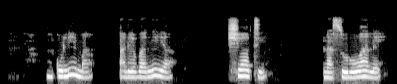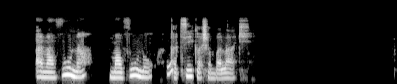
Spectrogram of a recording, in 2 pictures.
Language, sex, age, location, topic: Swahili, female, 36-49, Mombasa, agriculture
